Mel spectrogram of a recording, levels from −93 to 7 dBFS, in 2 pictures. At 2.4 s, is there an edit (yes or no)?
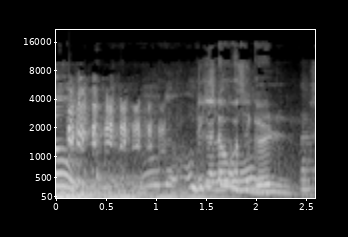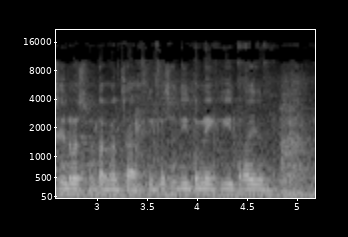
yes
